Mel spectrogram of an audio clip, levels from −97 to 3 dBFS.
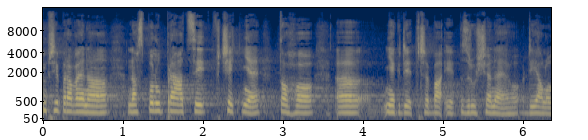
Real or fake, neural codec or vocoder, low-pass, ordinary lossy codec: fake; vocoder, 48 kHz, 128 mel bands, Vocos; 14.4 kHz; MP3, 64 kbps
